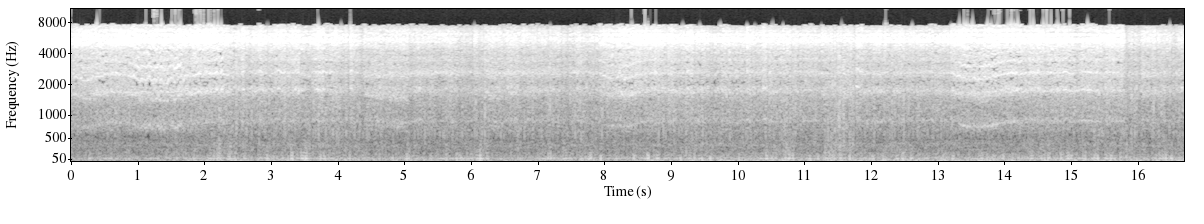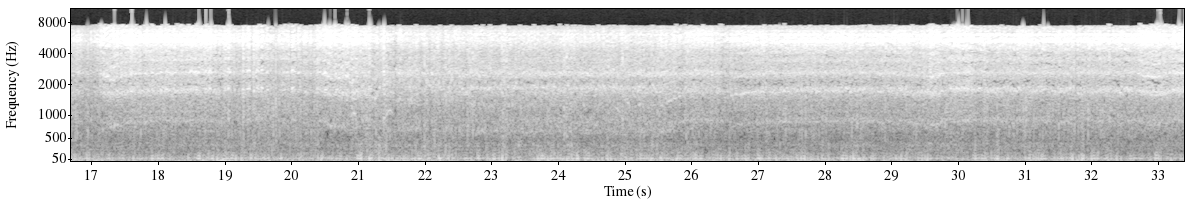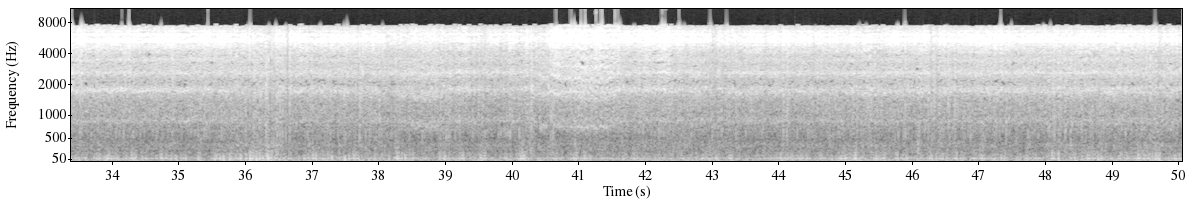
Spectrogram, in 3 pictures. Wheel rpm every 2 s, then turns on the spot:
220, 230, 220, 230, 230, 230, 230, 230, 230, 230, 210, 200, 200, 230, 230, 230, 230, 230, 230, 230, 220, 230, 230, 240, 230.
none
